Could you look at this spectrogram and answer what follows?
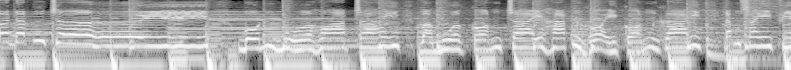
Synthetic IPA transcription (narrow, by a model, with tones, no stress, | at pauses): ɗə˨˦t̚nt͡ɕəː˧˩ʔəː˧˨˧j | ɓo˨˦nmu˨˩əɦwaː˧t͡ɕaː˧jvaː˨˩mu˨˩əkɔ˨˧˦nt͡ɕaː˧jɦaː˦˥t̚ɣɔ̰˧˨jkɔ˨˦nɣaː˨˦jɗa̰ː˧˥wŋ͡msa˧jfi˨˧˦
